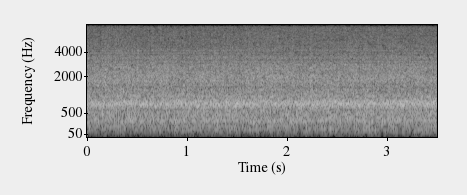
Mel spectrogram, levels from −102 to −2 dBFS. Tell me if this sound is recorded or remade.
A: recorded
